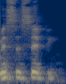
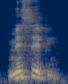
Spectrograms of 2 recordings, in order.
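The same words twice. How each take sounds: First: The word is said in full, all syllables. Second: The word is said shortened, syllables dropped. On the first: "That is the first time in my life I've said Mississippi" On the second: "In Mississippi, we say Mississippi"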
